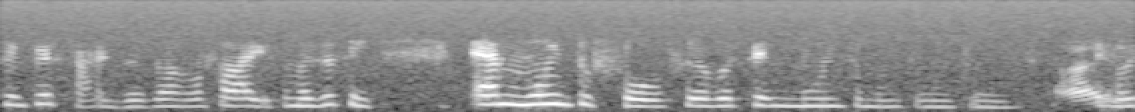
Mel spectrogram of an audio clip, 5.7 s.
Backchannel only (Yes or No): No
